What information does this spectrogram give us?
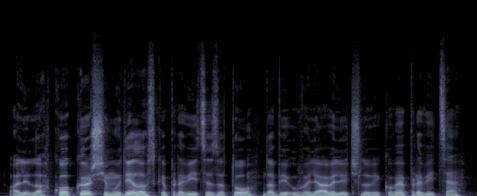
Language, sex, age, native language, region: Slovenian, male, 18-29, Slovenian, Drava region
